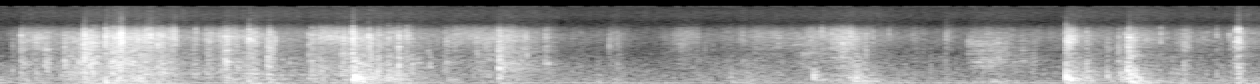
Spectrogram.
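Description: Scuffling, chirp-like noise in the first two seconds, then a few quick knocks on a door about five seconds in.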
